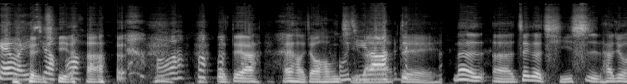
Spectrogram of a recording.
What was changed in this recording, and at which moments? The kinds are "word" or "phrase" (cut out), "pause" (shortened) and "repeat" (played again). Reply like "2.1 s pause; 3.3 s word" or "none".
4.4 s word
